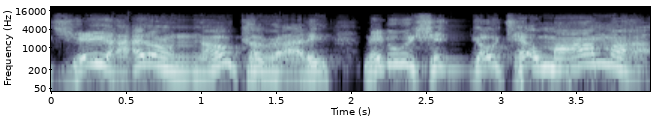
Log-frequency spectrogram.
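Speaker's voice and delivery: very high, dopey voice with "mama" stretched out. Voice actor showing the voice he gave a cartoon cat, in the Boom Boom Burmese voice. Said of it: "So I gave him the voice that sounded like this".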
